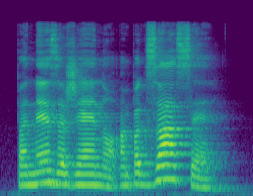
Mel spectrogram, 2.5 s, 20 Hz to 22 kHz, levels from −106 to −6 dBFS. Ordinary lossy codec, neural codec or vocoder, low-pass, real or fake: none; none; 14.4 kHz; real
